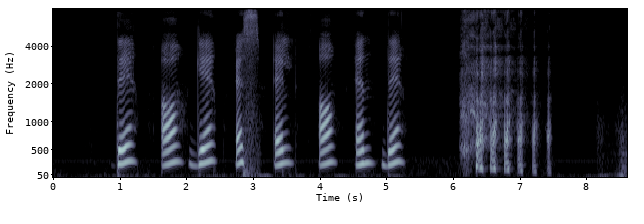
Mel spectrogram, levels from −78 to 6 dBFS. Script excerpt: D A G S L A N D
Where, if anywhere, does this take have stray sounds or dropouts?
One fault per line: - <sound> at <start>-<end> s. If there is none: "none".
- laugh at 6.1-7.5 s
